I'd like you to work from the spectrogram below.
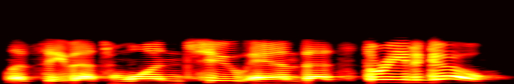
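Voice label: enemies left three, professional female; vo; agents; Source Model Packs; Counter Strike Model Pack; CS2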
